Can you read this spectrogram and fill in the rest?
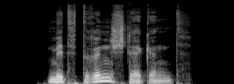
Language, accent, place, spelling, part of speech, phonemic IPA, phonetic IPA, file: German, Germany, Berlin, mit drin steckend, adjective, /mɪt ˈdʁɪn ˌʃtɛkənt/, [mɪt ˈdʁɪn ˌʃtɛkn̩t], De-mit drin steckend.ogg
- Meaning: involved, complicit, complicitous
